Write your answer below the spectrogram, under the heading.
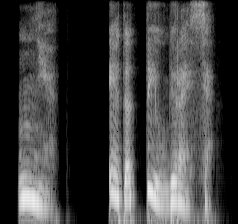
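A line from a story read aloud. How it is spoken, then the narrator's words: Angry hiss. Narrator (Russian): Скорее зло прошипело, чем прошептала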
